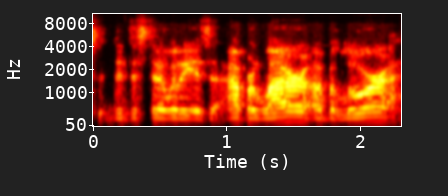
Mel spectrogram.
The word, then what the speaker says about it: Aberlour: Rhymes with sour. When we were doing we did not a tour, but we spent some time in the gift shop area there, and they were pronouncing it Aberlour the entire time.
